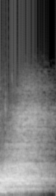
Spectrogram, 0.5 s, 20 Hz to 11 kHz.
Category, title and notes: Instrument samples > Percussion
gong rock 3
IT'S NOT A GONG! It's a bassless sample to be used in music.
Meinl, bronze, Zildjian, tamtam, Zultan, steel, China, cymbal, brass, metal, bell, Bosporus, metallic, tam-tam, percussion, disk, crash, cymballs, Istanbul, fake, gong, disc, Paiste, tam, Sabian, copper, chime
